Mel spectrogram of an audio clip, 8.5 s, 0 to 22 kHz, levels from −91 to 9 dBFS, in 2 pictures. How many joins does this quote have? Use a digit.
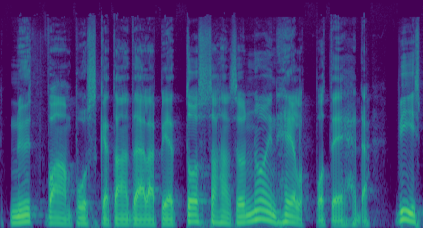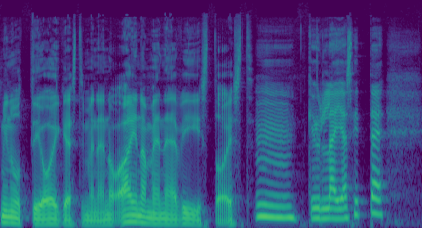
0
